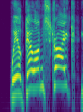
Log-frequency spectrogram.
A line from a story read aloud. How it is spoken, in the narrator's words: yelled Vroom Fondle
